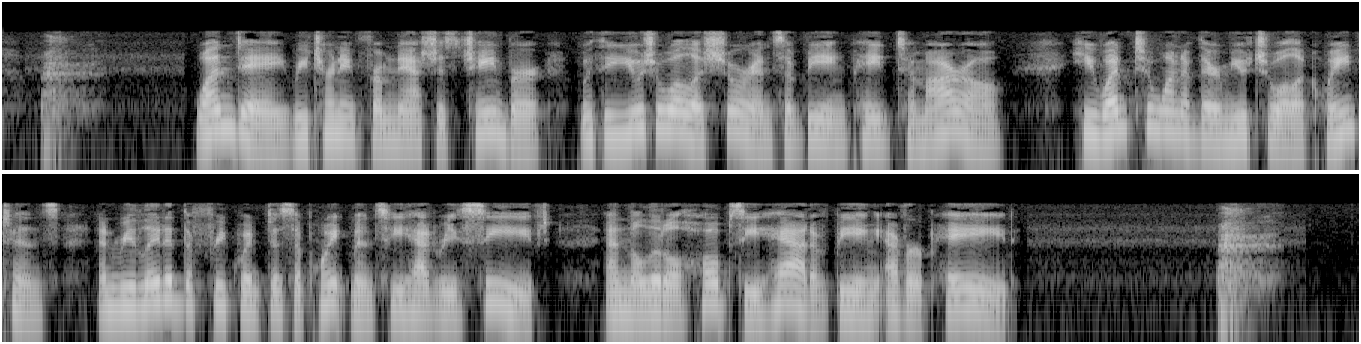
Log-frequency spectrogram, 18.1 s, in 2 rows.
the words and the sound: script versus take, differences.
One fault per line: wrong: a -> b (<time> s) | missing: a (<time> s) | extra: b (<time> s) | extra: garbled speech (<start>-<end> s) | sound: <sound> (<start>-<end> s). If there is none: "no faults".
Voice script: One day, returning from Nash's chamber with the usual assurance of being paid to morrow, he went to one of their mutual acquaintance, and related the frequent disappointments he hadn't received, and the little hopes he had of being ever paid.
sound: laugh (0.2-0.7 s)
wrong: hadn't -> had (11.7 s)
sound: laugh (17.1-17.6 s)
